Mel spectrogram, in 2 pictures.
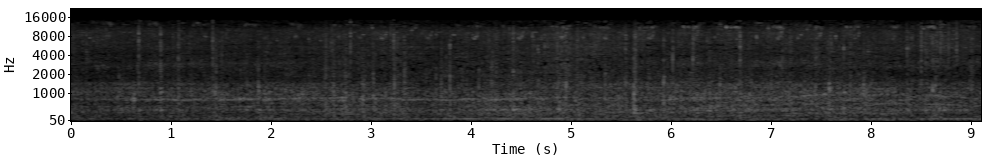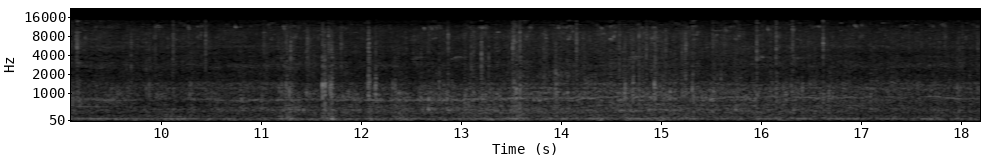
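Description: LGB U-Lok model steam locomotive running along its track: a steady motor and gear whine, with sharp irregular clicks and clatter from the wheels on the rails.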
